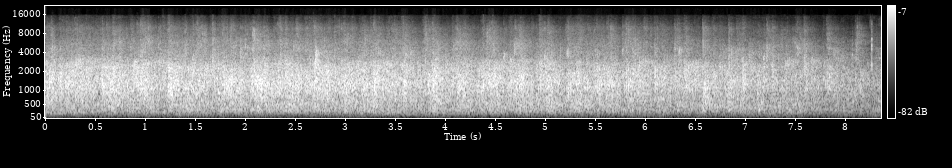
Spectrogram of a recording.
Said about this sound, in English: Let us give our staff members a big round of applause.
